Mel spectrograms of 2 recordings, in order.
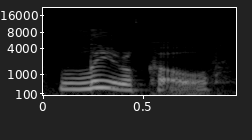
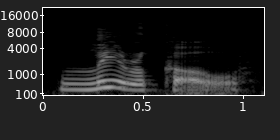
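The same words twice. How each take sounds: Both takes have the same delivery.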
